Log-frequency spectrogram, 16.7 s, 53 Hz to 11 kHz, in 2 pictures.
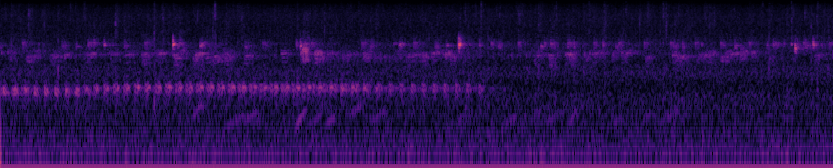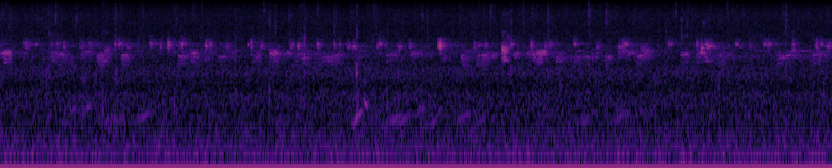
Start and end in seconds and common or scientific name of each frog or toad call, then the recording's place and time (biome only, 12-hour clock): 0.0	5.0	yellow cururu toad
0.0	16.6	Bischoff's tree frog
0.0	16.6	Cochran's lime tree frog
1.8	4.0	Leptodactylus latrans
5.0	6.8	Leptodactylus latrans
8.9	10.0	Leptodactylus latrans
11.8	13.2	Leptodactylus latrans
14.1	14.7	Leptodactylus latrans
Atlantic Forest, 11:30pm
